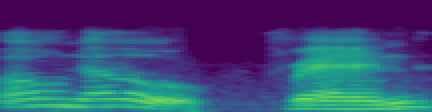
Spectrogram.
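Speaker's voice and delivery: put-on gentle, soft, high, toddler-friendly voice. Imitating a daughter scolding the dog like on a TV show. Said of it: "and she's like".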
